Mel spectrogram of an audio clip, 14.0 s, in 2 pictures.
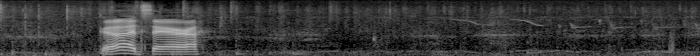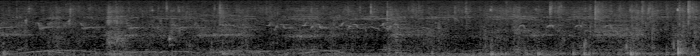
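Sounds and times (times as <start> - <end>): bird cooing: 2.4 - 13.6
high bird chirps: 4.5 - 12.9.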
